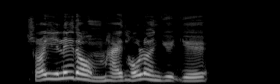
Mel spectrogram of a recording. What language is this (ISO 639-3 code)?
yue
